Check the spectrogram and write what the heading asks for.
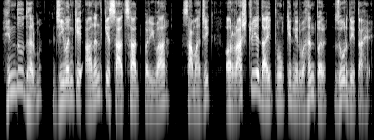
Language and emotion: Hindi, neutral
